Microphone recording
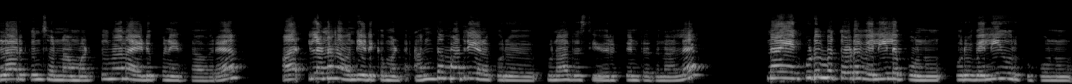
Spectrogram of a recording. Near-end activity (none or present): none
